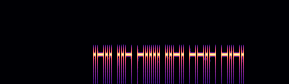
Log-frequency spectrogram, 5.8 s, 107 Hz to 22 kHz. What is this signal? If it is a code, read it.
Morse code, heard as a keyed tone, about 31 wpm, 700 Hz. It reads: LU6FQC
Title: DXCC-100 Call Signs - 6 Characters - 30wpm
